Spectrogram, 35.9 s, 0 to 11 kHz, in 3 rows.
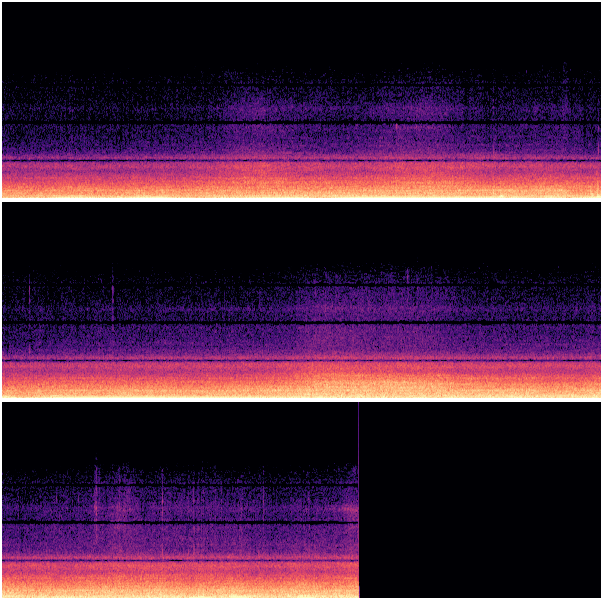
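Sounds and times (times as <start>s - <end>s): car road and engine noise: 0.0s - 31.1s.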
